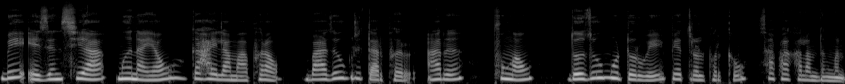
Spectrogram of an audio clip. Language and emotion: Bodo, neutral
